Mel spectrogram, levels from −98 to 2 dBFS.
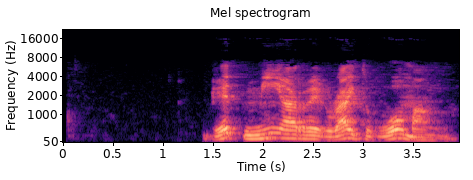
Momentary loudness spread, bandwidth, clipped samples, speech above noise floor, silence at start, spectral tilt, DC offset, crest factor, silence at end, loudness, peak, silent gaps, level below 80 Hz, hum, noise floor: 6 LU; 6.8 kHz; under 0.1%; 60 dB; 1.4 s; -6.5 dB/octave; under 0.1%; 18 dB; 0.1 s; -17 LUFS; -2 dBFS; none; -58 dBFS; none; -77 dBFS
